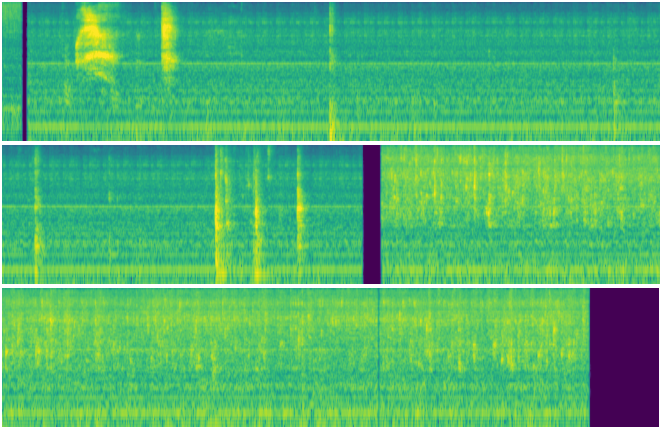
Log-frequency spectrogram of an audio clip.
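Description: A few short splashes in bathwater over a steady low hum; then, after a cut, a bathtub faucet running steadily into the tub.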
